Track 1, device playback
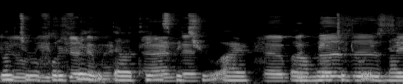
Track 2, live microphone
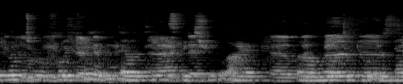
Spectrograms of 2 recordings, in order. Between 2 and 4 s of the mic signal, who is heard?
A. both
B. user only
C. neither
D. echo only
D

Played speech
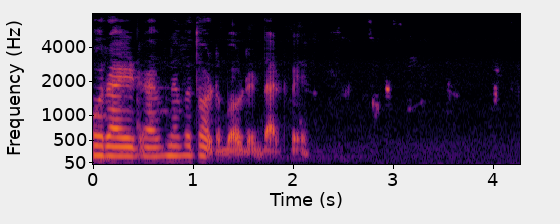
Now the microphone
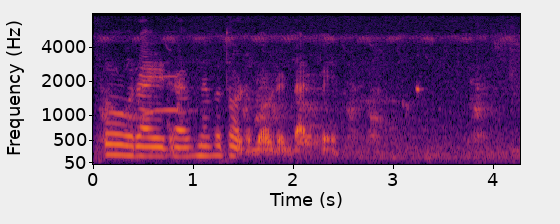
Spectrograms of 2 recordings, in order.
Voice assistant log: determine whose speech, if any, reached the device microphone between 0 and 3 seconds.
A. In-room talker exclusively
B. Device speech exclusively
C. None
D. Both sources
B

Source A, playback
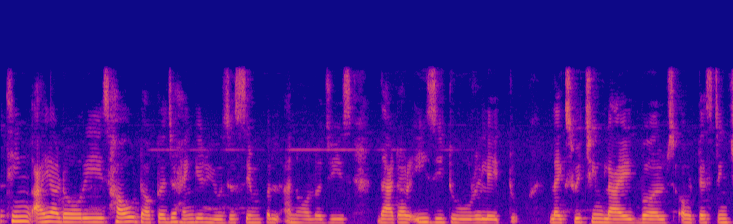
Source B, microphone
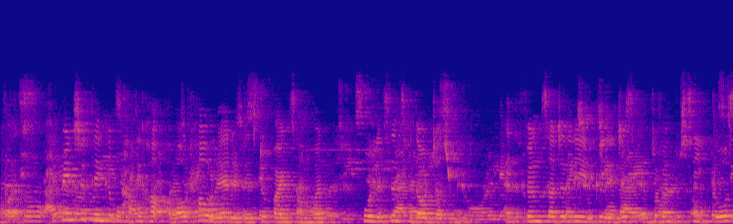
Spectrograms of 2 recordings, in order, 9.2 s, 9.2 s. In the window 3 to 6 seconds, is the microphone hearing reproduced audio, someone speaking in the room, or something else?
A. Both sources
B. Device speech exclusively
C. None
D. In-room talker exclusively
A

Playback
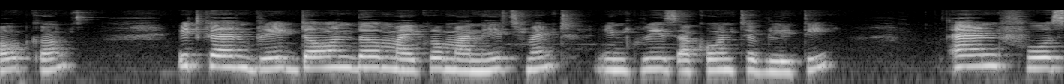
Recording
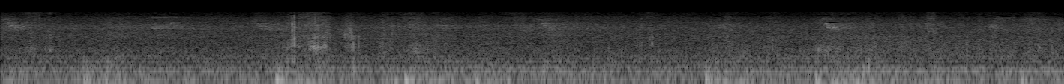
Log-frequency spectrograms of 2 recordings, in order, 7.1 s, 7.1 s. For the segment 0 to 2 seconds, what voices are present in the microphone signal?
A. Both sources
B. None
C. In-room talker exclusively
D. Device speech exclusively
B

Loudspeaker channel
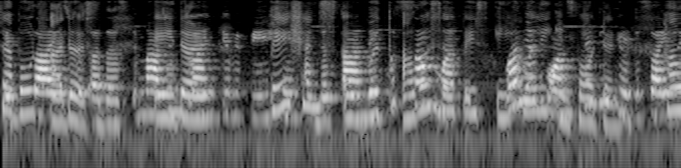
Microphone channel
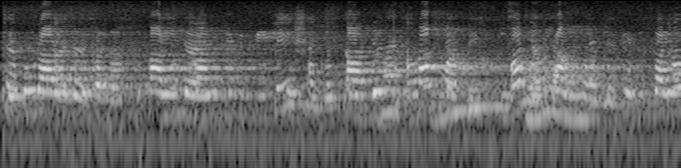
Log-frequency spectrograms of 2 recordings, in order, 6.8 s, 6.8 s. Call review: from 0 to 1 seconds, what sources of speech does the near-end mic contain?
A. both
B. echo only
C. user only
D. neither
B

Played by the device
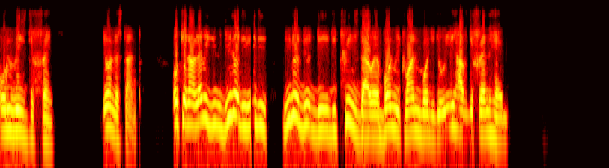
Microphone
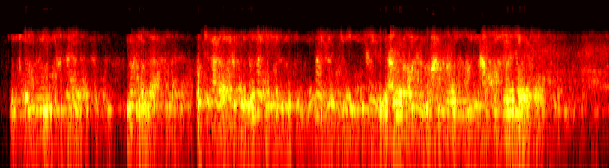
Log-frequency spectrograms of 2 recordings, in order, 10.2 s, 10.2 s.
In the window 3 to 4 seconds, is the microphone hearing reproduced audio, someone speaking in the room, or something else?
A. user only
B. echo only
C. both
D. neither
B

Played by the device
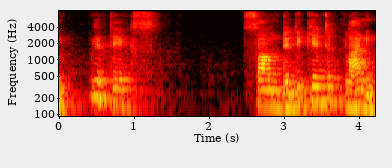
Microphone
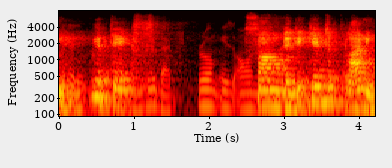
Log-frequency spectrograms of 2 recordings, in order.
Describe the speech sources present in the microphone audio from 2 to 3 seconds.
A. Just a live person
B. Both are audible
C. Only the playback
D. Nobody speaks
B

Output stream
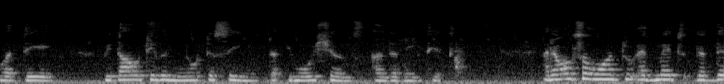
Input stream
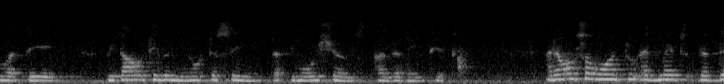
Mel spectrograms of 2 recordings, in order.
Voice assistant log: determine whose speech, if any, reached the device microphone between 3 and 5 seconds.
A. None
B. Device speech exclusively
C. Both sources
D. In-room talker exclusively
B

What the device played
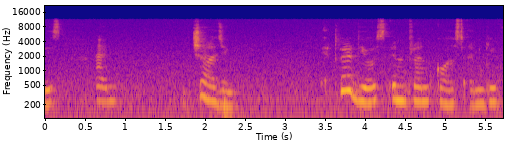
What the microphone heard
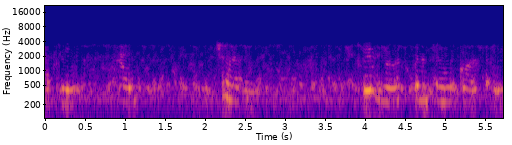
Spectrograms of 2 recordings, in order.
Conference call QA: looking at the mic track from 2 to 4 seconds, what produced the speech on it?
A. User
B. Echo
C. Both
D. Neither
B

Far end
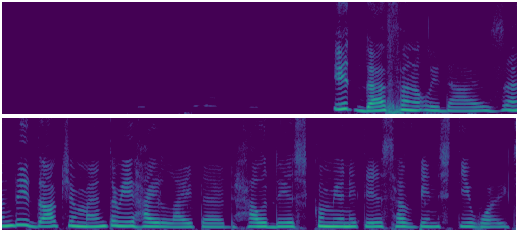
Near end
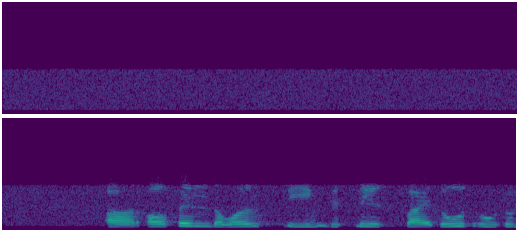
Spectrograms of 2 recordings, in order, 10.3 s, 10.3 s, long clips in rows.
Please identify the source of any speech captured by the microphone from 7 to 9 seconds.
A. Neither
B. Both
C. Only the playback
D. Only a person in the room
D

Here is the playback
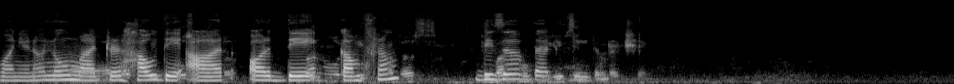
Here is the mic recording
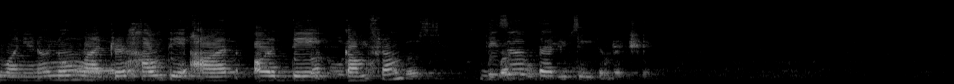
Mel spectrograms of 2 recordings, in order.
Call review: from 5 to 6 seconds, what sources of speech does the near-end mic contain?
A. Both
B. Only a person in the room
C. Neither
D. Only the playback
D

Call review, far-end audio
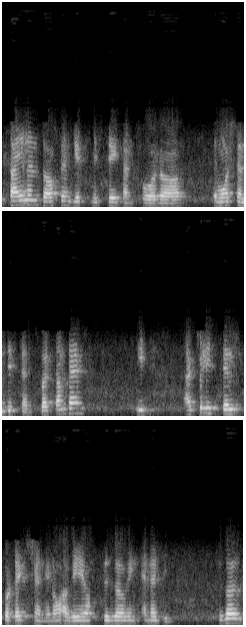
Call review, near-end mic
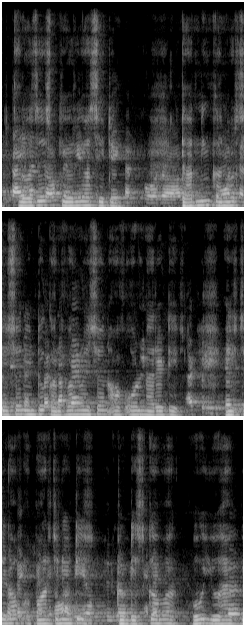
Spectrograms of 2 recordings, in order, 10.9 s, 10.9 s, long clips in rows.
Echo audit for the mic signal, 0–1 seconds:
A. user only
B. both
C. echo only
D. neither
B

